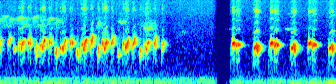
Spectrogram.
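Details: Yellow-vented bulbul singing the long 'ropel' style: a fast, tumbling run of bubbly notes for over two seconds, a pause, then six clear spaced chirps.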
